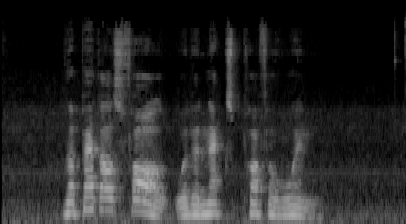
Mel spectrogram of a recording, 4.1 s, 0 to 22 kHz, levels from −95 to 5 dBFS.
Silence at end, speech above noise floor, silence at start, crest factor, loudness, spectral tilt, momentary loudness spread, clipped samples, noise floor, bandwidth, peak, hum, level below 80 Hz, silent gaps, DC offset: 0.8 s; 30 dB; 0.65 s; 18 dB; -37 LUFS; -5.5 dB/octave; 8 LU; under 0.1%; -67 dBFS; 15.5 kHz; -20 dBFS; none; -66 dBFS; none; under 0.1%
